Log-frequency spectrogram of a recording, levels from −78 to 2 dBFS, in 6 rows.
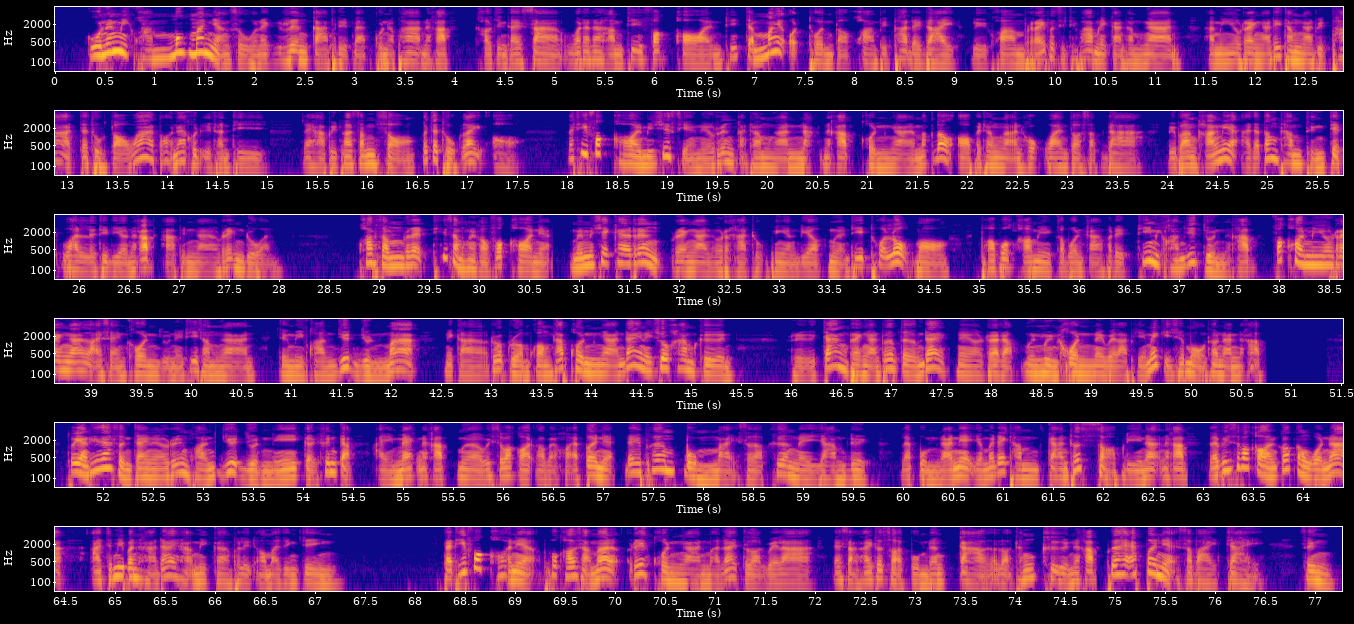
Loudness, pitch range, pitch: -22 LUFS, 95-125 Hz, 105 Hz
